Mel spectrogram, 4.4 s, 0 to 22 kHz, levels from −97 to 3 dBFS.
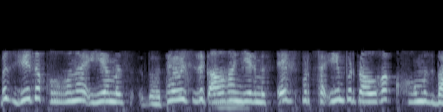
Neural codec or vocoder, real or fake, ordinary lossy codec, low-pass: none; real; AAC, 16 kbps; 7.2 kHz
